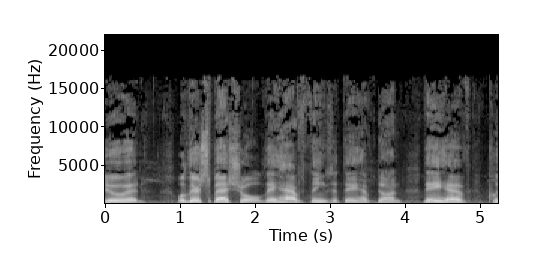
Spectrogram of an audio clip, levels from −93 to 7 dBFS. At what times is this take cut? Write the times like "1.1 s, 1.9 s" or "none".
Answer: 4.2 s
